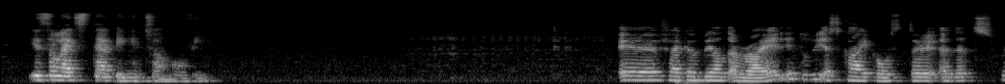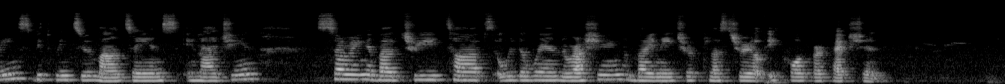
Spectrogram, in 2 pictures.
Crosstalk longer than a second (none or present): none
